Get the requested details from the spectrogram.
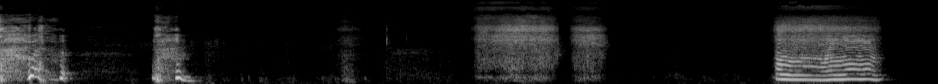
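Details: Person still sick with a cold and cough, recent fever, using an inhaler: several harsh coughs in separate bursts, some rough and airy, one ending in a strained voiced sound.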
